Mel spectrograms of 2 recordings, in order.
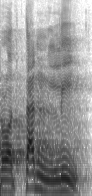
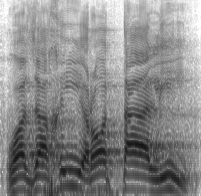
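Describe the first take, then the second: First: An n sound is added before 'li'. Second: No n sound is heard before 'li'. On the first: The speaker calls it wrong. "bukan rotan li. Salah itu" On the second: The speaker calls it right. "tidak mungkin boleh dibaca dengan tanwin"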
